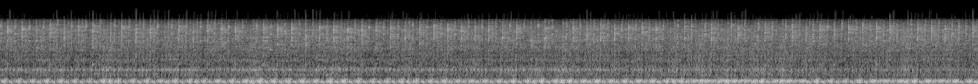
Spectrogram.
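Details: Tiger-1 engine after rebuild: steady, even idle with constant low throb, no speed hunting; normal idle.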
